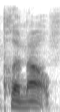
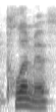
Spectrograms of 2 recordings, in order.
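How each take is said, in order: First: The ending is said fully, like mouth. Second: The ending is reduced and unstressed. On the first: The speaker calls it wrong. "you don't say Plymouth" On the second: The speaker calls it right. "when you say Plymouth"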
